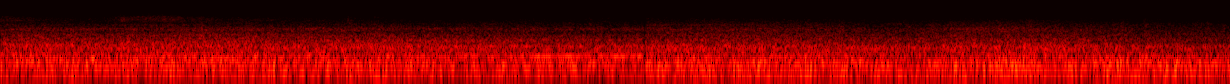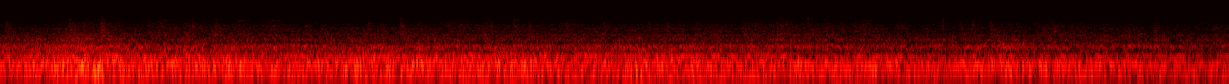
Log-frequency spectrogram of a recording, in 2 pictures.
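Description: A train rumbles steadily past a railway platform, a loud, continuous low roar with rattling noise that holds for the whole stretch and eases slightly at the end. No one speaks.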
